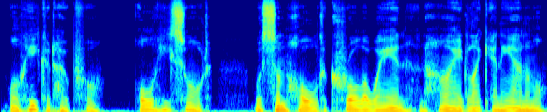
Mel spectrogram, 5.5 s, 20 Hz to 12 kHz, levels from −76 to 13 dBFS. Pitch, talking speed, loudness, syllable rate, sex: 90 Hz, 220 wpm, -18 LUFS, 5.2 syllables/s, male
